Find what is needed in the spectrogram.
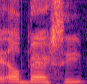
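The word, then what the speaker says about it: Elberse: The pronunciation, Elbersi? – That's pretty good. I say Elbersi, but Elbersi is pretty good.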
